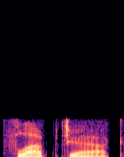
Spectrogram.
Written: flapjack

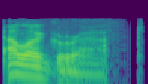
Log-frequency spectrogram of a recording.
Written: allograft

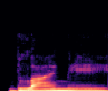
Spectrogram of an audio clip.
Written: blimey

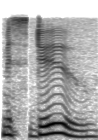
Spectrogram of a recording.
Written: misdo

